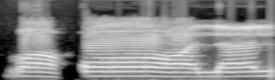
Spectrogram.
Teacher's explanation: लाम को कुलकुला नहीं करना, लल नहीं करना।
